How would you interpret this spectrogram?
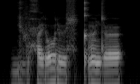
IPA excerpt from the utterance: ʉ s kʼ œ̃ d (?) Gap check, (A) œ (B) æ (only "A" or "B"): A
